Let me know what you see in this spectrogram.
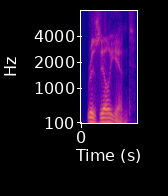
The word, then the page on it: resilient: American English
